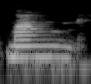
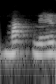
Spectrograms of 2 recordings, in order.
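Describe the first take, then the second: First: The first syllable ends with an ng sound. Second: The first syllable ends with a k sound. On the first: The speaker calls it right. "tapi mangne seperti itu" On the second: The speaker calls it wrong. "bukan makne bacanya"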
